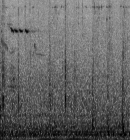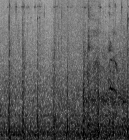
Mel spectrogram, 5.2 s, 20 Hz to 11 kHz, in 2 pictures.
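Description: Hooves of a galloping horse in The Witcher 3 clatter in a fast, steady clip-clop rhythm, close and continuous, with in-game ambience underneath and no talk.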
